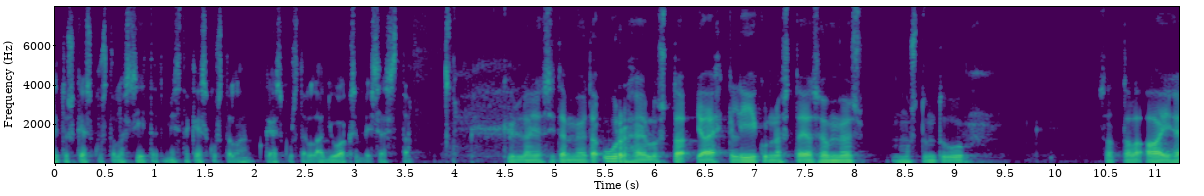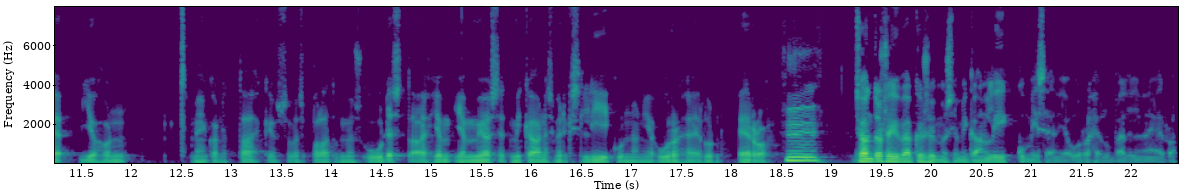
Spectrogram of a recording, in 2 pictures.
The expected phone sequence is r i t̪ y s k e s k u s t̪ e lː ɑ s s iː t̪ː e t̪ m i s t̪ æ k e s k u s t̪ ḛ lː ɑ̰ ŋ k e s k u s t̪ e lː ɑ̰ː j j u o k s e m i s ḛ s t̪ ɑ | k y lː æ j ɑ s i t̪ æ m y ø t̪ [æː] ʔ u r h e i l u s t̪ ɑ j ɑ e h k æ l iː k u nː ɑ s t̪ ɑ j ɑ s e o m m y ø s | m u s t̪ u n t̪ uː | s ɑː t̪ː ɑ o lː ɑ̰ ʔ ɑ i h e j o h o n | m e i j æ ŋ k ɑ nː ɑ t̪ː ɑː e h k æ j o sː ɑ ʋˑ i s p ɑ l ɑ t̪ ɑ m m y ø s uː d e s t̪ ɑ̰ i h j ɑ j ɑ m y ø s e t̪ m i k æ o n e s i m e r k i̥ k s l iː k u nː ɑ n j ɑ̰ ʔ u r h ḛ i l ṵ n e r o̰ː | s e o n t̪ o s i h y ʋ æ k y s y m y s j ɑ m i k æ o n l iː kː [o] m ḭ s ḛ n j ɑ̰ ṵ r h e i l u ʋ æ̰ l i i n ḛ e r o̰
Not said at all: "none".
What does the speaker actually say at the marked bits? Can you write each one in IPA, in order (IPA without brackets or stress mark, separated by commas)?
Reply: æ, u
